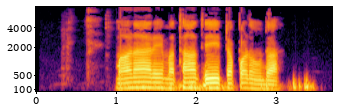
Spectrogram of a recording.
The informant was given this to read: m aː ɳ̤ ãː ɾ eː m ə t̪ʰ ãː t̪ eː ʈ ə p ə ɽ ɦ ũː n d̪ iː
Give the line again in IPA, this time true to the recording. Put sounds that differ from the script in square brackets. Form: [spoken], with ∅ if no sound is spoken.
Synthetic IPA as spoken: m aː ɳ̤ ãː ɾ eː m ə t̪ʰ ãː t̪ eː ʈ ə p ə ɽ ɦ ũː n d̪ [aː]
